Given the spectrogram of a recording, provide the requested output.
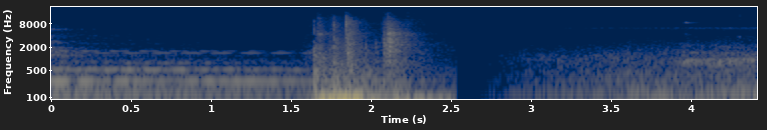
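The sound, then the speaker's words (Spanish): A woman knocks in a quick series of loud knocks on the door of a home, cutting in over soft background music, followed by a sudden drop into near silence and faint room noise. “llamó a la puerta de la vivienda”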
